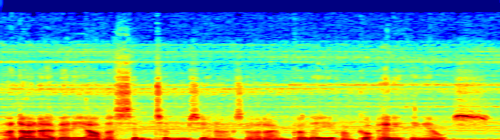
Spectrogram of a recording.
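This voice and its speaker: Croaky, relaxed man narrating his workbench restoration. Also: low-pitched, fast talker. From England. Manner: relaxed, chatty, many "uh" fillers. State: slightly croaky, sore throat. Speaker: model car restorer. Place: home workshop. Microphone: desk microphone.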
